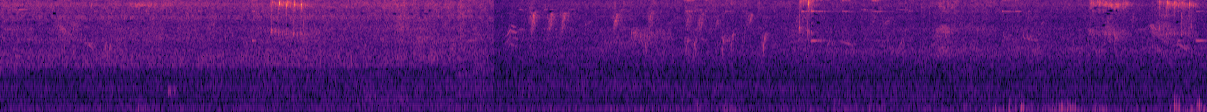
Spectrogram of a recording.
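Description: Outdoor ambience: a steady background hiss with scattered faint high chirps, and some irregular low rumbling near the end.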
